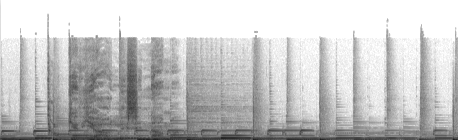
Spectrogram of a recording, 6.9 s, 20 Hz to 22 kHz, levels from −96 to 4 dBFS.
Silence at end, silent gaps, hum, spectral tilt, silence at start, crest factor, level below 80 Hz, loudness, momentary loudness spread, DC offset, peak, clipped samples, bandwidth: 0 s; none; none; -5 dB/octave; 0 s; 18 dB; -24 dBFS; -19 LUFS; 10 LU; under 0.1%; 0 dBFS; under 0.1%; 17 kHz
